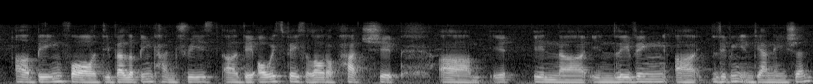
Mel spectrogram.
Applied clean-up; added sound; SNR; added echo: none; none; none; none.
